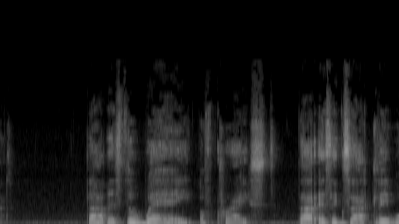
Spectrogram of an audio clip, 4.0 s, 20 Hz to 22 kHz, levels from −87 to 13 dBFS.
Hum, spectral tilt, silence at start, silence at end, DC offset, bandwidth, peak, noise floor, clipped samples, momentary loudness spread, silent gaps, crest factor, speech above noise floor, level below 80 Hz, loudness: none; -3.5 dB/octave; 0 s; 0 s; under 0.1%; 16 kHz; -18 dBFS; -57 dBFS; under 0.1%; 10 LU; none; 20 dB; 21 dB; -56 dBFS; -36 LUFS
